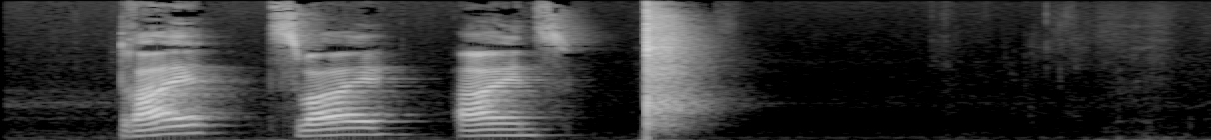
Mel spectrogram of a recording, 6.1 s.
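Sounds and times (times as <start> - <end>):
speech: 0.6 - 2.9
hand clap for recording sync: 3.2 - 3.7.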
